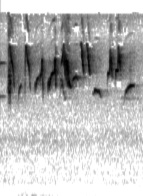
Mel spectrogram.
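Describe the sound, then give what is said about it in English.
Rapid, bright bird chirps and trills repeat in quick bursts, a lively birdsong chorus with no talking underneath. “By the way, these aren't real Long Island bird sounds, but you get the idea.”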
